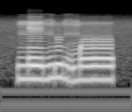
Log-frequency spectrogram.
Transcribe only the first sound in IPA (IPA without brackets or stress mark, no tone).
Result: n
